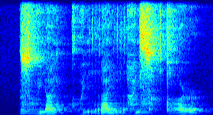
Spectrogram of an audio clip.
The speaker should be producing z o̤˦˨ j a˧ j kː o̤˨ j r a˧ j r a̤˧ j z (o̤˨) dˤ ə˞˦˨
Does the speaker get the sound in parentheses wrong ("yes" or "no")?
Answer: no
